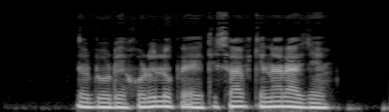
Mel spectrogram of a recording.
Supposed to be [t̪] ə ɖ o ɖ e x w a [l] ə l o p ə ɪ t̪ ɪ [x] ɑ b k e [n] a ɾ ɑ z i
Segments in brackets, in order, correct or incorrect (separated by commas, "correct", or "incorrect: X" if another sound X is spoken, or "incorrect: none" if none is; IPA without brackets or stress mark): incorrect: d̪, incorrect: ɽ, incorrect: s, correct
